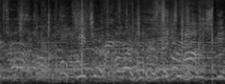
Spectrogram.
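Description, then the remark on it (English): A dense crowd of overlapping voices in a crowded market square chatters continuously, a steady hubbub of many people talking at once with no single voice standing out. “But the market square was crowded, and Zacchaeus was too short to see over the people's heads.”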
